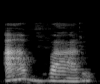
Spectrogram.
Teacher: o avaro, a sílaba tônica é a penúltima. Então, ela é uma palavra paroxítona.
